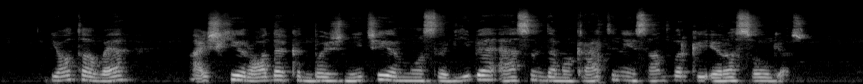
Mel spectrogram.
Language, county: Lithuanian, Vilnius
